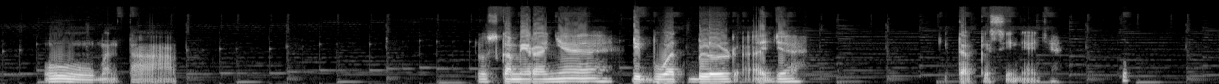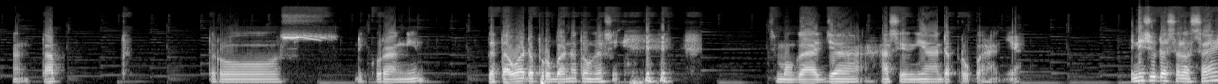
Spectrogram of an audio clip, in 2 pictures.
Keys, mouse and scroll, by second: 10.4 click, 16.4 click, 19.9-21.0 drag.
